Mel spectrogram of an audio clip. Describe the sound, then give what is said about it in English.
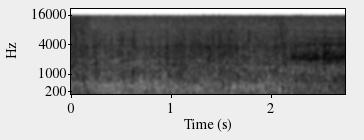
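Steady rain falls with an even, dense hiss of drops on a surface. It holds at a constant level throughout, with no voices. “Because I'm afraid of the rain.”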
